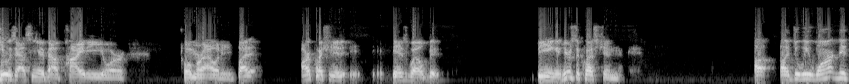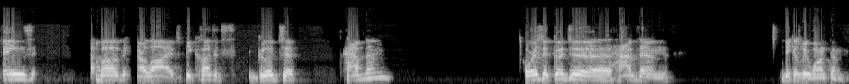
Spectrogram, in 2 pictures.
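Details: Adult male lecturer who self-reports a speech impediment: he stutters and gets stuck on his words; stuttering.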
